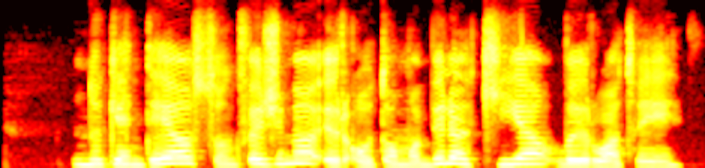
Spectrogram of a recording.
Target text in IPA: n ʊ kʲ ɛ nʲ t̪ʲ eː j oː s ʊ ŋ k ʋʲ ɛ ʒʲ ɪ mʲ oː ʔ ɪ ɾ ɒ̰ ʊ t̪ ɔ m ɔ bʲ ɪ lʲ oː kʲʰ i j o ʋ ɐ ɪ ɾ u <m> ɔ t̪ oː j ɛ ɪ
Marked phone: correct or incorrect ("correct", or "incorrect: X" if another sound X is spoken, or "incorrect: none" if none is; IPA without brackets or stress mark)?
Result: incorrect: none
